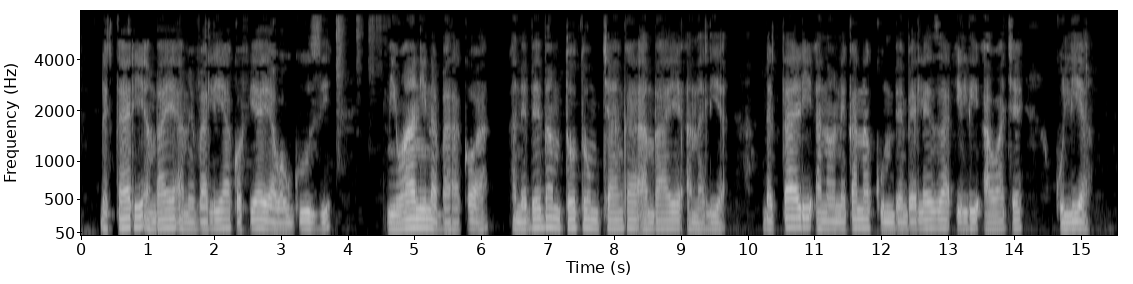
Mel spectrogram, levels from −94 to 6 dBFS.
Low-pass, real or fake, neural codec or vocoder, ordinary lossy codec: 7.2 kHz; real; none; MP3, 32 kbps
